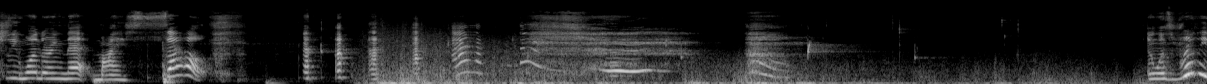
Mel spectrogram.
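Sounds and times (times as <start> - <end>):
woman laughing: 3.0 - 6.4
woman sighing: 5.2 - 8.1.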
